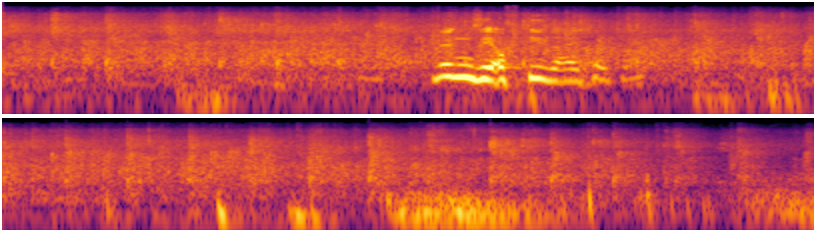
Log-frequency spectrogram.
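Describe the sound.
Steady audience applause for several seconds, a dense patter of many hands, welcoming a crab fisherman from Bremerhaven as a guest speaker, while a man speaks briefly over it.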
